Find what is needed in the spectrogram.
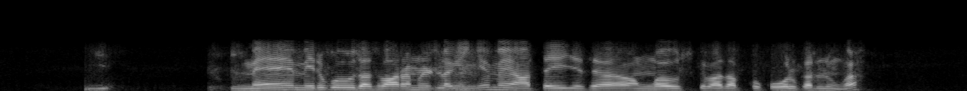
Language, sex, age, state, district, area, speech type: Hindi, male, 30-45, Madhya Pradesh, Hoshangabad, rural, conversation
